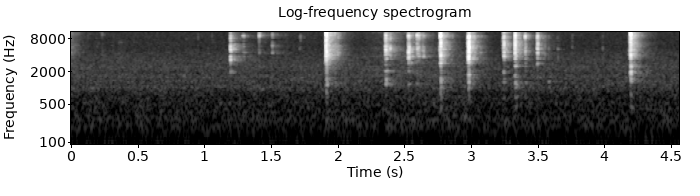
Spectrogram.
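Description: Computer keyboard being typed on: about a dozen sharp key clicks in uneven bursts, starting about a second in.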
